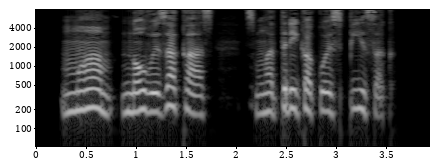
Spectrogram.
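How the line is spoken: Child exclaiming excitedly. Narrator (Russian): воскликнул сын

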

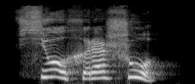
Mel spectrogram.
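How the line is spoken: Shout. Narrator (Russian): крикнула я

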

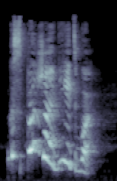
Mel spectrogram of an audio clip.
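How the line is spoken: Frightened girl exclaiming. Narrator (Russian): воскликнула девушка с круглыми от страха глазами

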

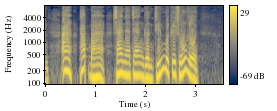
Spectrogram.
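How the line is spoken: Sudden shout. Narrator (Vietnamese): chợt phát hiện la lên

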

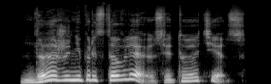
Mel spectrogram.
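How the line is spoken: Thoughtful. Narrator (Russian): задумчиво ответил волшебник

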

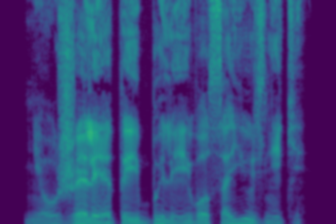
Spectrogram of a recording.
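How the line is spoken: Quiet question. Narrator (Russian): тихо спросил первый

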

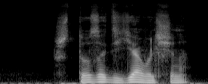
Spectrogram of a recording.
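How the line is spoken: Muttering. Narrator (Russian): пробормотал Хейно Янович

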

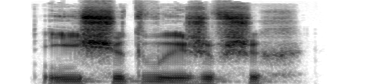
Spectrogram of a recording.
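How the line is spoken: Gloomy. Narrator (Russian): мрачно проговорил Николас

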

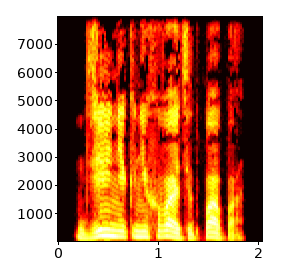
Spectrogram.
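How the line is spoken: Snorting again. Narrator (Russian): вновь хмыкнул я

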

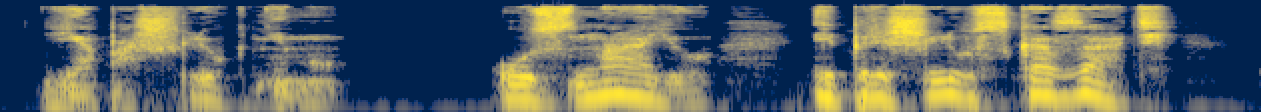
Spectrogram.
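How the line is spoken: Whisper. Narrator (Russian): прошептала Бетси

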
